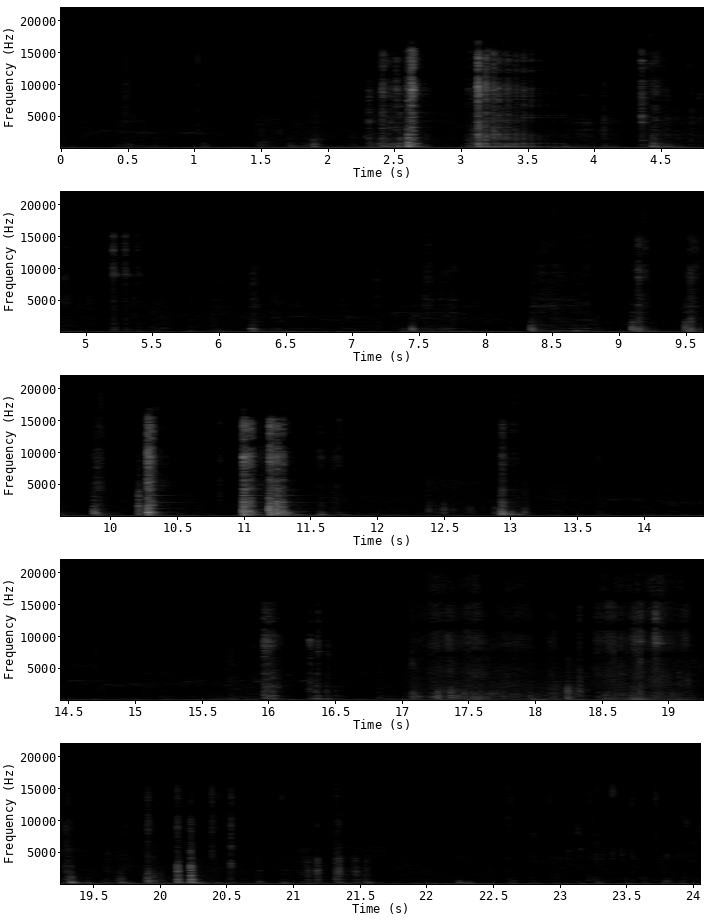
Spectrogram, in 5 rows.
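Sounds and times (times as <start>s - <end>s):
short scraping rustle: 17.0s - 19.9s.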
